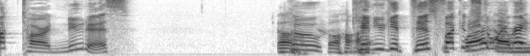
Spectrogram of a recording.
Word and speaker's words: Nunes: Latin dude he's Portuguese it's Nunes still Nunes no it's Nunes it's pronounced different because it's Portuguese H okay I may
